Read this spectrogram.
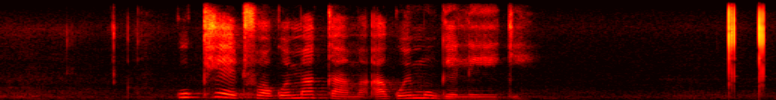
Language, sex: Swati, female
